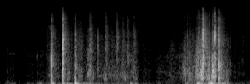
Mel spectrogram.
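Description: An old homing pigeon coos in two close, fairly loud bursts, the first a rapid throaty series and the second a longer rolling coo, with no talk.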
